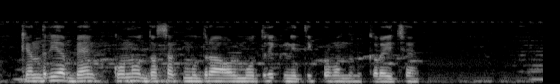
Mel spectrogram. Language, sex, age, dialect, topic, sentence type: Maithili, male, 18-24, Eastern / Thethi, banking, statement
